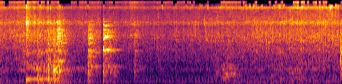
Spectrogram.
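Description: Cucumber and tomato curry is stirred in a pan, a few sharp utensil scrapes and clinks against the metal early on, then a softer continuous simmering sizzle, close up and without voices.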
